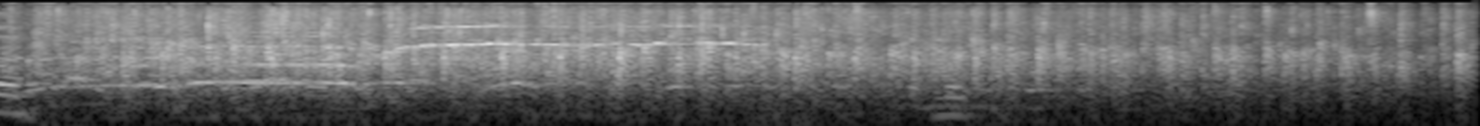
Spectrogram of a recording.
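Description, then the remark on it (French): A crowd claps steadily for several seconds to show it has enjoyed the evening so far, a dense wash of hand claps, with a few whoops and voices rising over the applause before it slowly thins out. “Donc, on va euh, bientôt passer à la période de questions, juste euh, par, euh, par applaudissement. qui a apprécié la soirée jusqu'à date?”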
